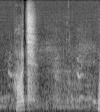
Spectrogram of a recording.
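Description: A man's voice saying a single word, then a pause with only faint background sound before he speaks again.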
